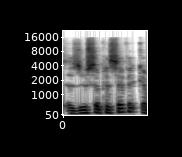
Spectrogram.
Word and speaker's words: Azusa Pacific: I also think of Dr. Alex Jun as well, who's a professor at, I believe it's Azusa Pacific.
